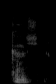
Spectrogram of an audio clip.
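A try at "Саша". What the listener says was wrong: It's not K, it's S.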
